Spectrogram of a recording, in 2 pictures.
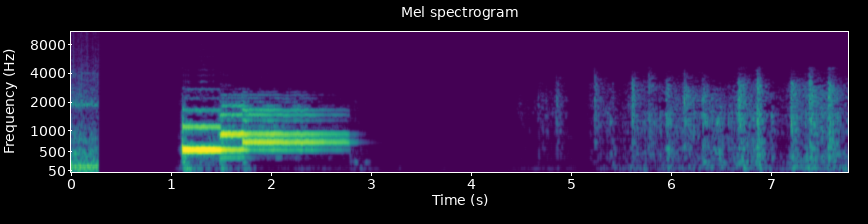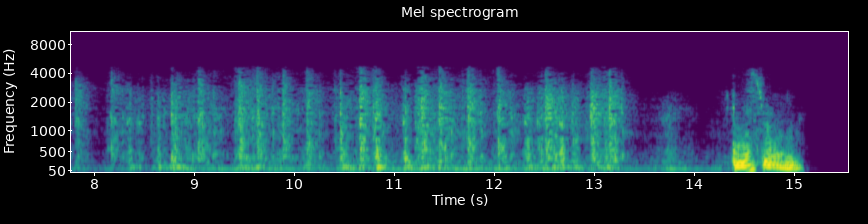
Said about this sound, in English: Typewriter keys is like knuckles on wood, and my perspiration falls down upon the keys that are being punched by my trembling fingers.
